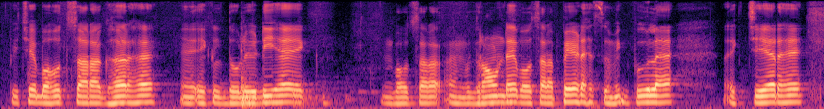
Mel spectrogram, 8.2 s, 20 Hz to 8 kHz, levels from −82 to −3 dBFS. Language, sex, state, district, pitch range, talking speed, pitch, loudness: Hindi, male, Chandigarh, Chandigarh, 125-140 Hz, 175 wpm, 135 Hz, -13 LUFS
